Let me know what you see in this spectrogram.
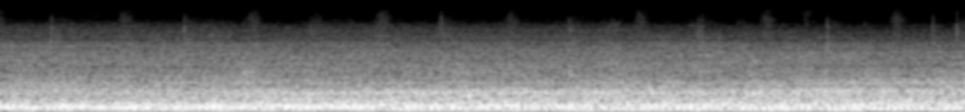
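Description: Steady hum and rumble inside the driver's cab of a Sanyo Electric Railway train, even throughout with no clicks or knocks.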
